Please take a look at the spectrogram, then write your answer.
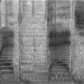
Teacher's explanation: Você quase nem fala esse D no final.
